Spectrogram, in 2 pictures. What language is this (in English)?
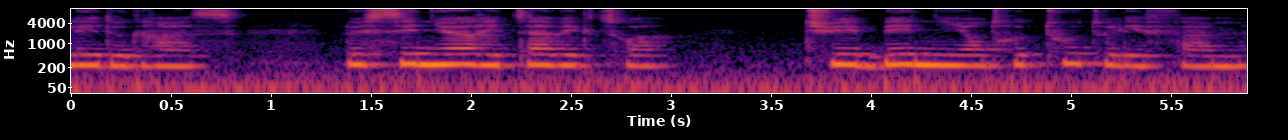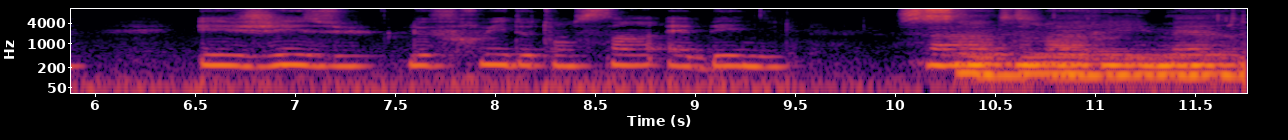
French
